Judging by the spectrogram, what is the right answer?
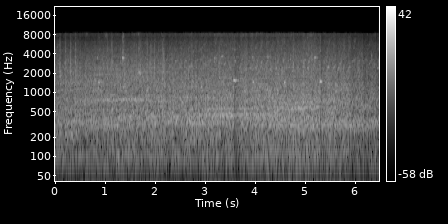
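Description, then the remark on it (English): The engine of a heavy amphibious tracked troop transport, an Amtrak of about 26 tons with corrugated side armor, drones loudly and steadily, a dense mechanical rumble with a faint turbocharger whine riding on top, unbroken for the whole stretch. “They have a distinctive whine of the engine and the turbocharger, and if you don't know what it is, you don't hear it.”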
